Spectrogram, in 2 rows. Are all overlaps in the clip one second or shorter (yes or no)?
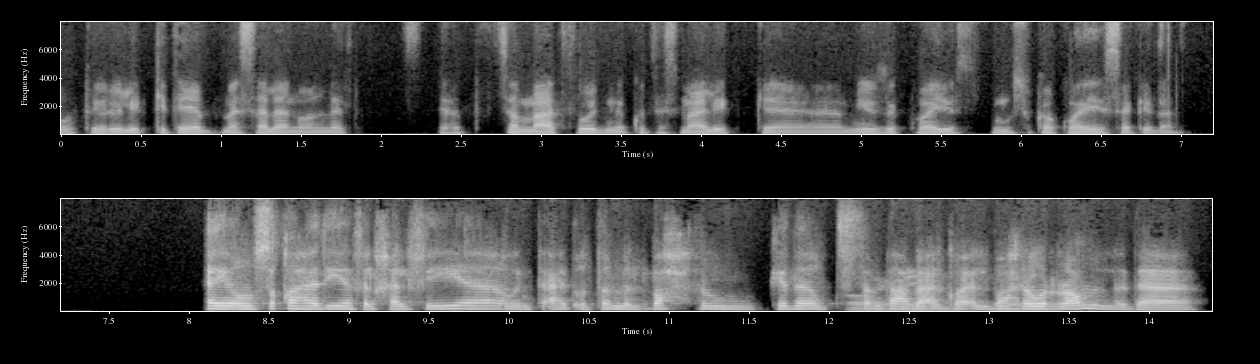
no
